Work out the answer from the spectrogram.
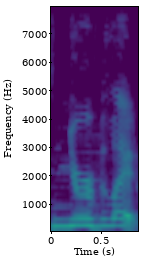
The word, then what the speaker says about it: Neuvillette: It's Neuvillette. Why'd you have to pronounce it like that?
